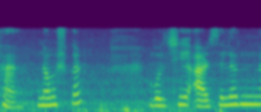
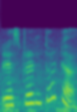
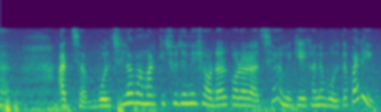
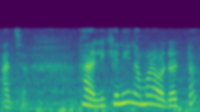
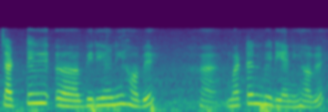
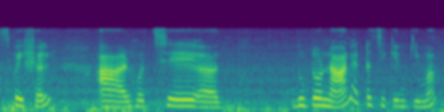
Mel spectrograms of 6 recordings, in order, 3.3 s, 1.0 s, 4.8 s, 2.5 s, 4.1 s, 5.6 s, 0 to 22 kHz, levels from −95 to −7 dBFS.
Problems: continuous background conversations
